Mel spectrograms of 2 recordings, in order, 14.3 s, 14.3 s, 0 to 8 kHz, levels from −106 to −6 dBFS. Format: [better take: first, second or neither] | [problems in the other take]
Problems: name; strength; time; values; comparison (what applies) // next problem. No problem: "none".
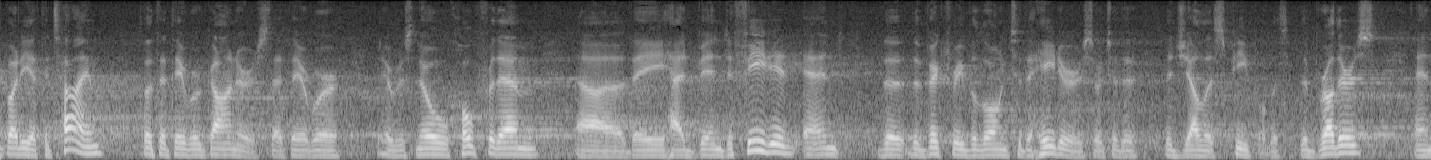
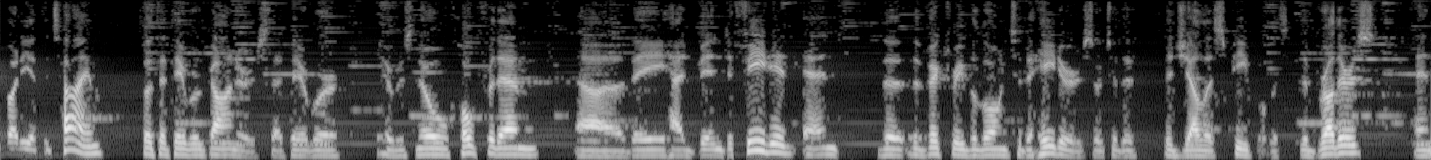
first | noise reduction (classical method spectral subtraction)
